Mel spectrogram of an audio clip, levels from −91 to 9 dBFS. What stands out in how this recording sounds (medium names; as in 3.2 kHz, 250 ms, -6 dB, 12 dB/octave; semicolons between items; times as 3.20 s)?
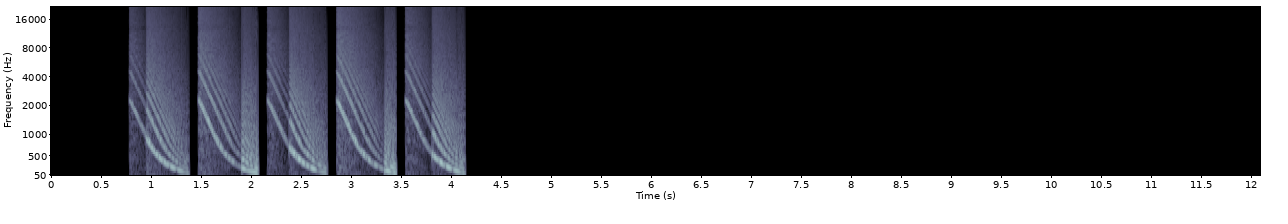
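tremolo saw down 2.1 Hz, depth 90%; aliases and images of a low sample rate 13 kHz, jitter 20%; a shimmering, thickened sound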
